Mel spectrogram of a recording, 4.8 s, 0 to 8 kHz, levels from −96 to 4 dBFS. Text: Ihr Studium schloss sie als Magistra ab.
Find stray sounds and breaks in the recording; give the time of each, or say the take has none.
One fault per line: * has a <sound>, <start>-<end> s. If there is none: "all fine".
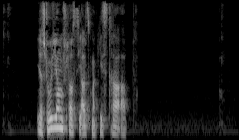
all fine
